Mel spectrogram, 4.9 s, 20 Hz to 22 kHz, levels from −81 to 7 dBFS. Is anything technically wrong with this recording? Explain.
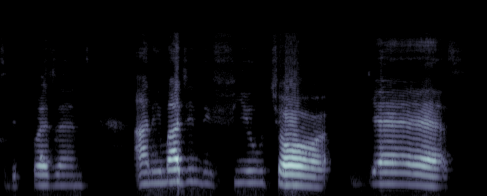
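Yes. The input level is unstable. After "the present and", from 1.74 to 1.78 s, peaks hit the converter ceiling, likely because the microphone gain was set too high. The waveform tops are cut flat, about 3 dB over, on roughly a tenth of samples, adding a harsh crackle. It happens again from 2.84 to 2.99 s.

At 1.78 s, right after that distorted peak, the input volume is likely pulled down in one step by the call software's gain control. The sound and background drop together by about 3 dB. A second step down of about 4 dB follows at 3.81 s.

At 2.79 s the microphone volume is stepped up by about 6 dB in one move, the software judging the input too quiet. Everything jumps louder together.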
